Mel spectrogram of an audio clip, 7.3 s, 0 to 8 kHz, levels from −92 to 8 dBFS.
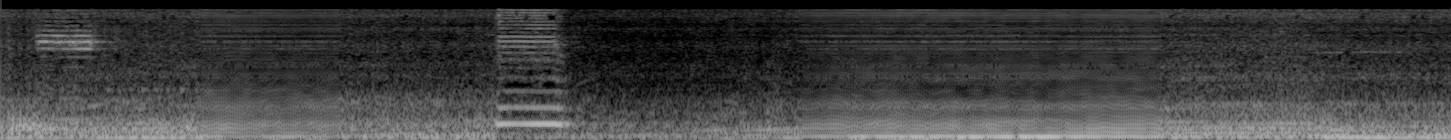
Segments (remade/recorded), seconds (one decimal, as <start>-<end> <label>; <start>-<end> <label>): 0.0-1.0 recorded; 1.0-1.7 remade; 1.7-4.0 recorded; 4.0-5.8 remade; 5.8-7.3 recorded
